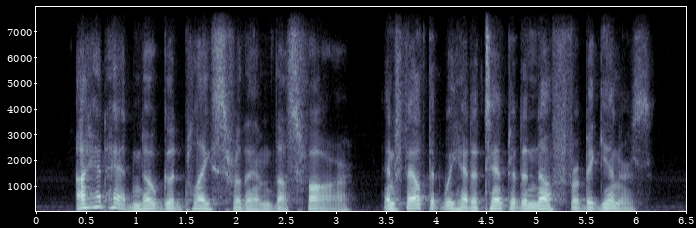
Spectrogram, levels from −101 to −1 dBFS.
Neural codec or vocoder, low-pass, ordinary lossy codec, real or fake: none; 7.2 kHz; Opus, 24 kbps; real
